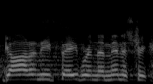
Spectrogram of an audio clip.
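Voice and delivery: high, insistent mock plea to God; hammed-up, urgent begging in prayer; pleading prayer. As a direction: cry out needs one after another. Acted desperate prayer to God.

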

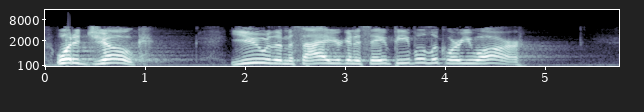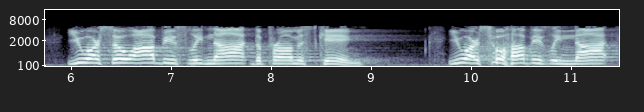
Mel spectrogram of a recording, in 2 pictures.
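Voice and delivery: high-pitched taunting ridicule; mocking jeer. Passers-by mocking Jesus on the cross, high scornful jeer. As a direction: rub it in, pitched well above normal talk. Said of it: "Rubbing it in, mocking him".

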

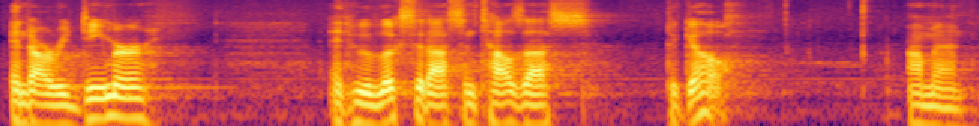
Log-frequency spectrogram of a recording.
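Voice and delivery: prayer. Acted. Pastor leading the congregation in prayer, hushed and reverent. Opening prayer before sermon.

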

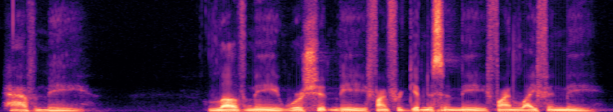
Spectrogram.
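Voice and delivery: soft, low and tender invitation; gentle voice of God. Retold or imitated. God inviting his people to himself, soft tender call. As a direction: offer it quietly, like a held hand. Preacher voicing God's invitation.

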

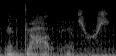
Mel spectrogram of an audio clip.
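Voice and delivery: sudden hushed whisper. Real, not acted. Preacher whispering to the congregation, hushed. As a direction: drop to a whisper for God's answer.

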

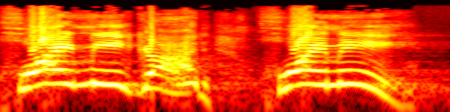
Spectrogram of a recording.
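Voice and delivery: high, loud anguished cry; crying out to God. Acted. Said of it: "he began to cry out".

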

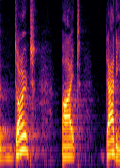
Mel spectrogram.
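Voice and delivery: put-on stern parent scolding a biting child. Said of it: "I raised my voice at her".

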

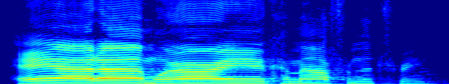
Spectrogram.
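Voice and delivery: loud call across a garden. Acted. God calling out loud for Adam hiding in the garden. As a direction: shout out for someone hiding.

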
